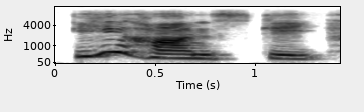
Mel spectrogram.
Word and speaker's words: гігантський: письмі позначені відповідними літерами Ну наприклад гігантський зверніть увагу т і с Ну т і с тобто три букви н т і с а вимовляємо гігантський тобто випадає ось цей звук це явище називається спрощення про нього ми будемо говорити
